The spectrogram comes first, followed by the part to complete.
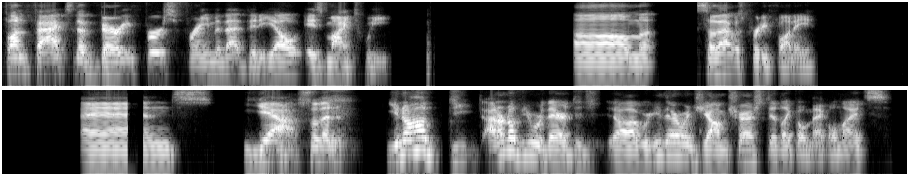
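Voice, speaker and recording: A man's voice: medium pitch, animated, normal speed, pushed and bright, poor audio. A young man guest in a casual online chat, telling stories in a laid-back, self-mocking way. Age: young adult.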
